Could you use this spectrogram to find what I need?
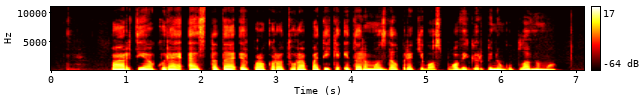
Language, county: Lithuanian, Kaunas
